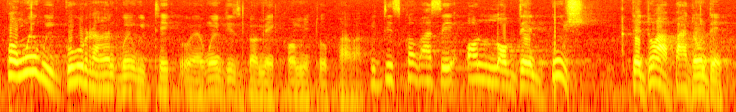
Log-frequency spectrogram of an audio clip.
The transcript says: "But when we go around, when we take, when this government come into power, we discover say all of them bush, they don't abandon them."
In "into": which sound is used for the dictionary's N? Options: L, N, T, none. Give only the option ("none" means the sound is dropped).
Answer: N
